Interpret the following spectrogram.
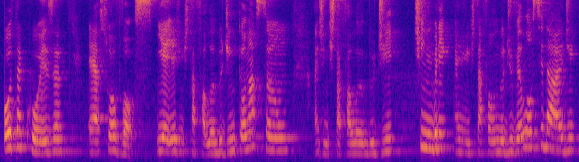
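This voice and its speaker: A Brazilian-accented woman with a sweet, gentle voice that sits a little high teaches an online lesson. She speaks with emphasis and ends each phrase decisively. She is recorded on a phone set on a tripod. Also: moderate pace. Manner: emphatic, closes phrases firmly. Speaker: marketing instructor.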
